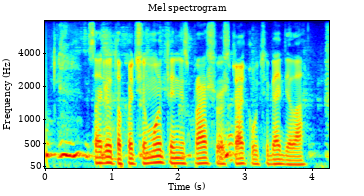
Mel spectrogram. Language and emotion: Russian, neutral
